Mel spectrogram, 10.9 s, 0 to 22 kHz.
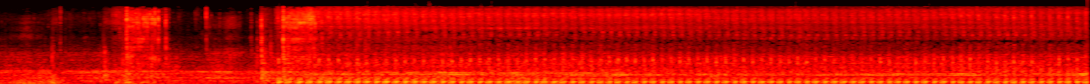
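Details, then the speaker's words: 1973 Honda CB350 G twin motorcycle with original mufflers, new petcock, new tires and chain, restored to running; kickstarted (it also has electric start), it catches after a few seconds and settles into a steady, even idle with a smooth exhaust beat; normal running. "So I'm just gonna turn it on right now so you guys can hear it. It has an electric start and kickstart. So I'm gonna do a kickstart right now."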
